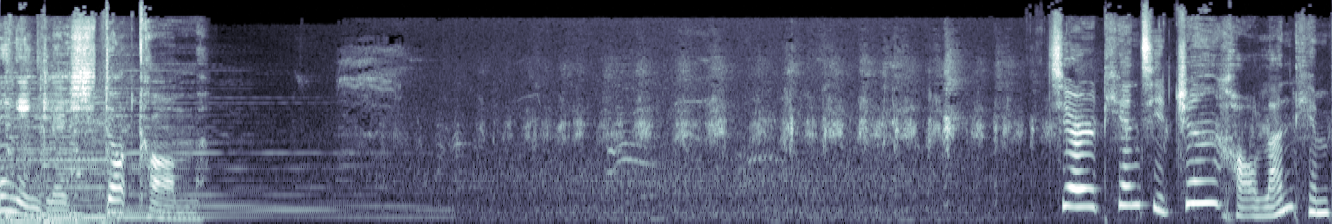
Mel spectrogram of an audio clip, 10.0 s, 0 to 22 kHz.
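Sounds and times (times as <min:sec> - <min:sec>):
speech: 0:00.1 - 0:01.6, 0:07.9 - 0:09.9
quiet outdoor hiss: 0:01.8 - 0:09.9
ducks quacking: 0:02.4 - 0:09.9.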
